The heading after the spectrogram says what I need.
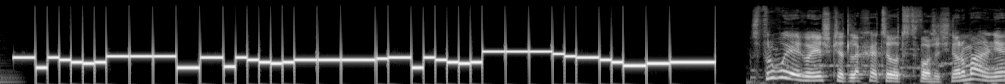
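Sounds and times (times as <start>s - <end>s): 
old-school near-monophonic phone ringtone: 0.1s - 7.2s
speech: 7.9s - 10.0s.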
